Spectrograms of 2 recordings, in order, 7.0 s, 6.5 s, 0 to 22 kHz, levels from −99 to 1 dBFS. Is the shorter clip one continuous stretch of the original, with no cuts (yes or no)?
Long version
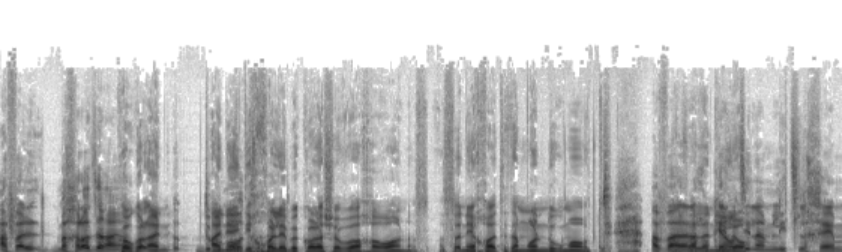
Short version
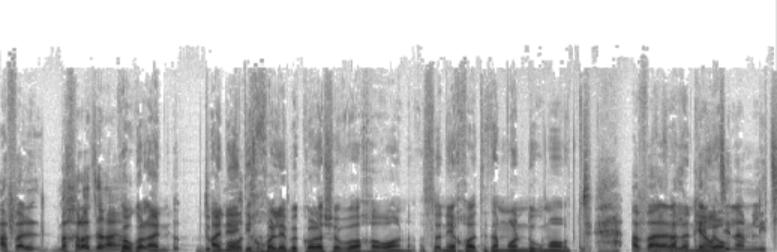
no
